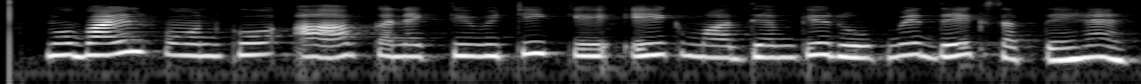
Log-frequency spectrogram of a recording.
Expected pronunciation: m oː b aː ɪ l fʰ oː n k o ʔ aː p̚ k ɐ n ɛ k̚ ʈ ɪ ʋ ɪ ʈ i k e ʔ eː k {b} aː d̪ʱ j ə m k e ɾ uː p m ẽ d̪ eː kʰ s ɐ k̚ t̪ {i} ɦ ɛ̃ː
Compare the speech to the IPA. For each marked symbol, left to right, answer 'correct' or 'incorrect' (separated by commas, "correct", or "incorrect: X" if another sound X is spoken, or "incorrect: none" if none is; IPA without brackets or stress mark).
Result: incorrect: m, incorrect: e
